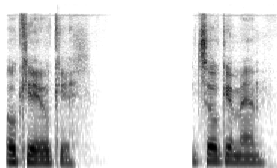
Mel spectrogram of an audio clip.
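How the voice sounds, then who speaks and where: Man, from Switzerland, live trading stream, halting, filler-heavy, mellow tone, close dry mic. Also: fairly high pitch, little pitch movement, no room sound. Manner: halting, many fillers and restarts, loose grammar. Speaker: crypto trading livestreamer. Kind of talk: live market commentary, answering chat.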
